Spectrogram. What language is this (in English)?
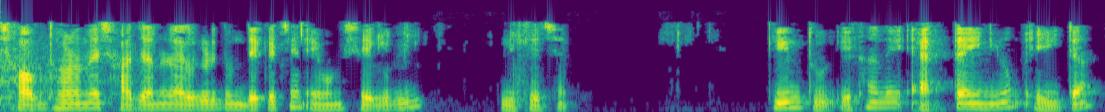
Bangla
